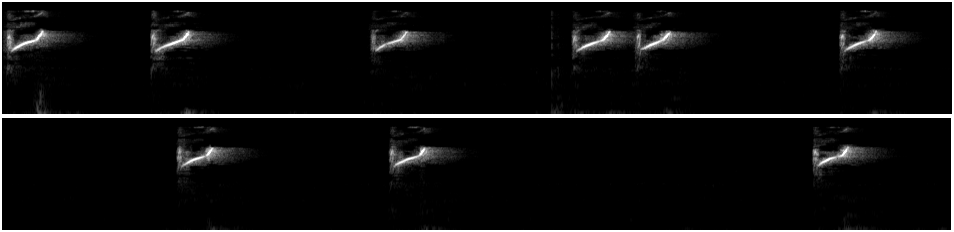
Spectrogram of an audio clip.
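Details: A yellow-bellied olive-backed sunbird used to lure birds in migration season gives about ten short, sharp upward-sweeping whistles at uneven intervals, some in quick doubles, against complete quiet.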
